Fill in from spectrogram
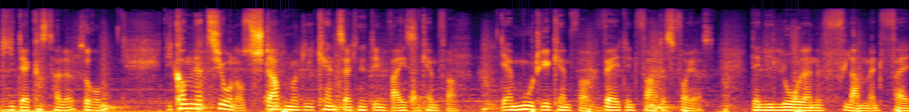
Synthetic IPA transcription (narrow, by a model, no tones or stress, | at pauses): d̥iːdeːɐkʁ̥ɪstʰaləz̥oːʁʊm | d̥iːkʰɔmbinat͡sjoːna̰ʊsʃtaɐbonmaɡiːkʰɛnt͡saɪçnət̚d̥eːnvaɪsn̩kʰɛmfɐ̰ | d̥eːɐmuːtɪɡəkʰɛmfɐ̰vɛːlt̚d̥eːnfaːt̚d̥ɛsfɔʏɐ̰sd̥ɛndiːloːdɐnəflamənɛ̰ntfalt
